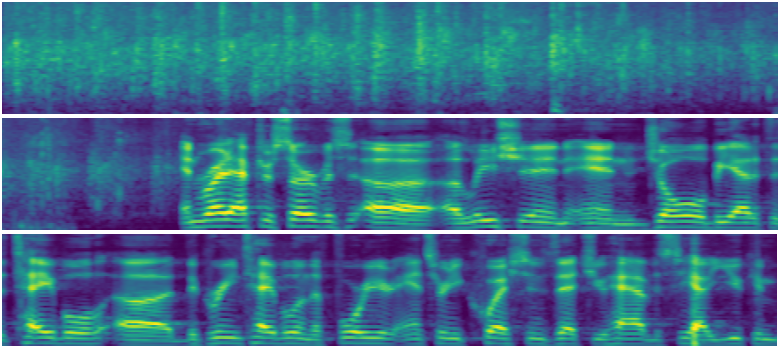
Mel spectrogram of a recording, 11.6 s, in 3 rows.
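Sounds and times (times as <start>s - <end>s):
audience applause, hand clapping: 0.0s - 5.1s
speech: 4.8s - 11.6s.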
